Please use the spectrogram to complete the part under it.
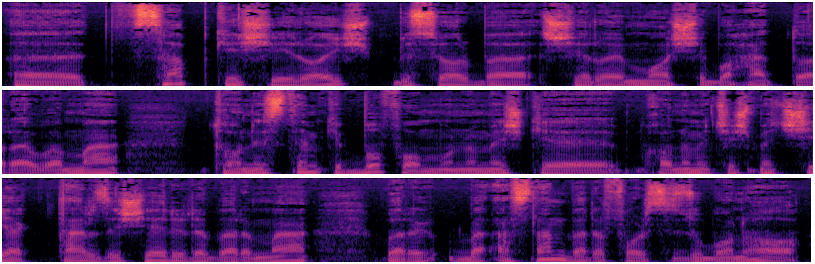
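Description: A man's voice: deep voice, no room sound. A male singer with an Afghan Dari accent, talking reflectively in a casual interview.

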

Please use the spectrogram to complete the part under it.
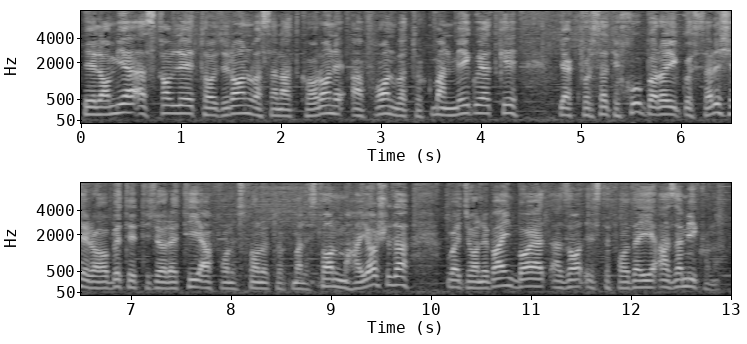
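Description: A man with an Afghan accent reading a formal radio news bulletin in a measured delivery. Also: fairly high pitch, darkish tone, faint music behind. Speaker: radio newsreader.

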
